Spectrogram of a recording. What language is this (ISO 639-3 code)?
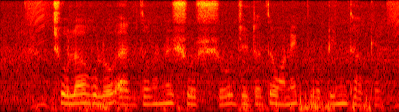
ben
